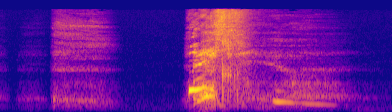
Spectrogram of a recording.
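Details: Sneezing fit in bed just after waking, at least ten sneezes before recording, unusually many: a quick intake of breath, then one loud explosive sneeze trailing into a vocal exhale.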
